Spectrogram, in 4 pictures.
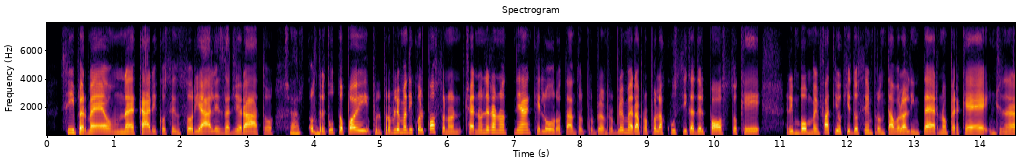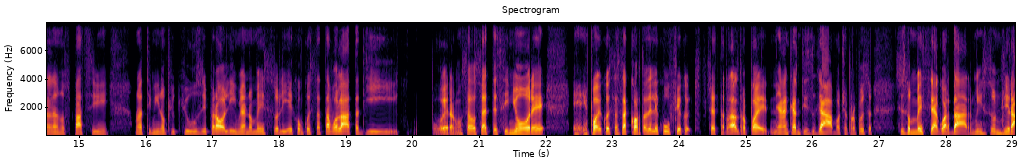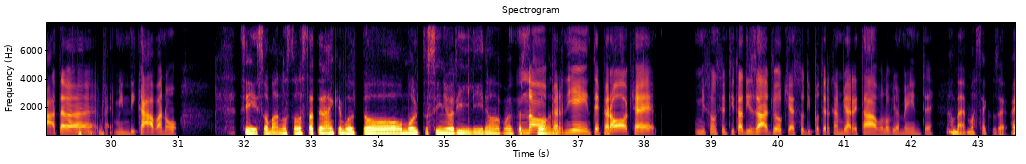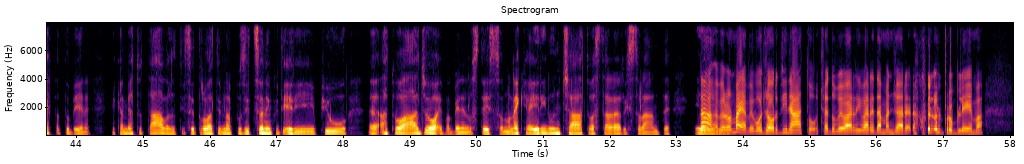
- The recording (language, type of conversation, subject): Italian, advice, Come posso accettare le mie peculiarità senza sentirmi giudicato?
- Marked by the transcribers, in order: distorted speech; static; "cioè" said as "ceh"; "proprio" said as "propo"; other noise; "cioè" said as "ceh"; "cioè" said as "ceh"; "proprio" said as "propo"; tapping; chuckle; "cioè" said as "ceh"; "cioè" said as "ceh"; "cioè" said as "ceh"; laughing while speaking: "quello"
